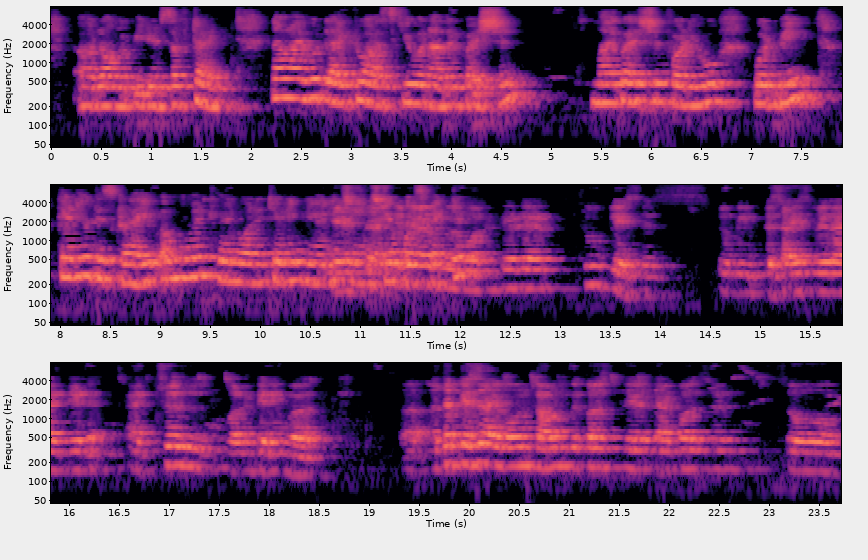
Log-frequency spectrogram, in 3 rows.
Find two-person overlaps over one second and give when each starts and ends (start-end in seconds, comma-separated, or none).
10.7-12.1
